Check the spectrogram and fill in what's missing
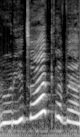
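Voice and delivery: very high, feigned-innocent voice; mock innocence. Leia denying it to Vader, imitated high and innocent. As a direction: play dumb in a squeaky-high imitation.

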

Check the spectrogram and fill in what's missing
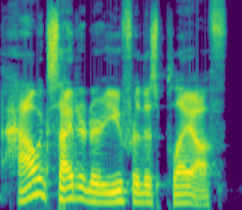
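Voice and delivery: ordinary talk

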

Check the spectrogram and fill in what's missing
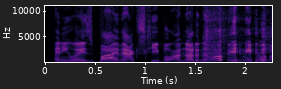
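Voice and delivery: high, loud comic sign-off; breezy mock goodbye. Imitating the wildlife guy bowing out of the movie, breezy. Mimics character abruptly leaving film.

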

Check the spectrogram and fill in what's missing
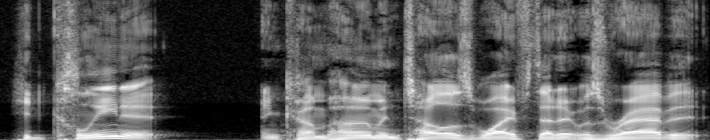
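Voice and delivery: normal talking voice

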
